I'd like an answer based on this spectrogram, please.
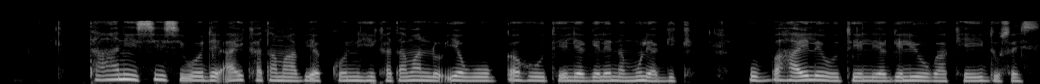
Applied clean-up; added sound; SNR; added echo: none; none; none; none.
